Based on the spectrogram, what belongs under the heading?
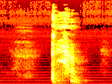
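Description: A single harsh, throaty cough from a person who had esophageal surgery bursts out, preceded by a faint breathy rasp and trailing off into quiet.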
